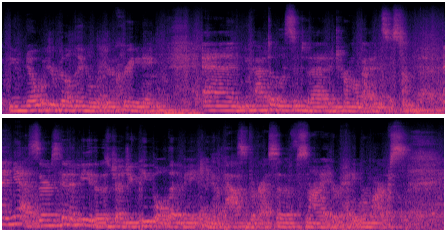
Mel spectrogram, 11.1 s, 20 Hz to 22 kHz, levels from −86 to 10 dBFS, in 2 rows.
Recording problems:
off-mic speech; far
squashed, flat; heavily
room echo; slight; dies away in 0.6 s
chatter from many people; noticeable; throughout; 10 dB below the speech

